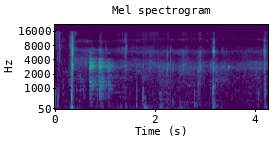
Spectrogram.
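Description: Handling noise from a phone or camera being moved and put down: a sharp thump about a third of a second in, then scattered knocks and rustles, with another knock near the end.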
